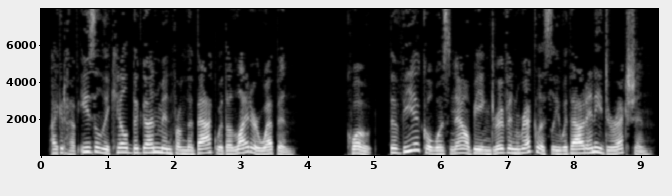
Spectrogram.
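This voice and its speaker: A woman reading a scripted news feature aloud in a measured, formal way. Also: medium pitch, darkish tone, no room sound. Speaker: news article reader.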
